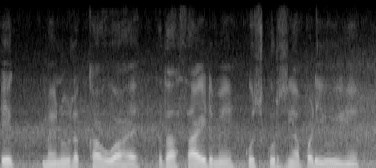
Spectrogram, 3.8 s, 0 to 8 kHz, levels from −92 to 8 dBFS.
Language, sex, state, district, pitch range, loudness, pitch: Hindi, male, Uttar Pradesh, Lalitpur, 135-155 Hz, -17 LUFS, 145 Hz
